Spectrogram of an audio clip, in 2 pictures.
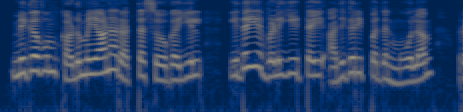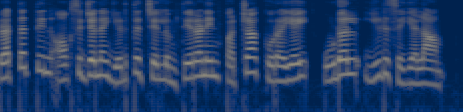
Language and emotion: Tamil, neutral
